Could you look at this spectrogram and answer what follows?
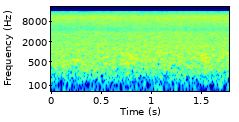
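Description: Fast-flowing mountain stream along the Manimahesh pilgrimage route near a damaged bridge, a steady, dense rush of water that fills the whole moment with no pauses.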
